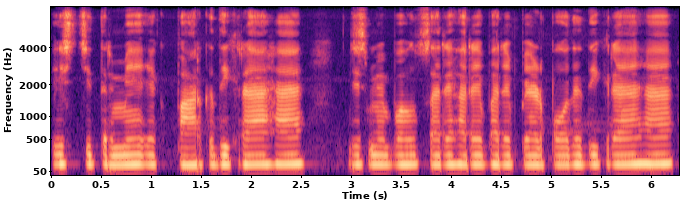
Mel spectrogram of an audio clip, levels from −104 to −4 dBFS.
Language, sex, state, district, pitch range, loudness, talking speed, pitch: Hindi, male, Jharkhand, Palamu, 125-130 Hz, -17 LUFS, 170 wpm, 125 Hz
